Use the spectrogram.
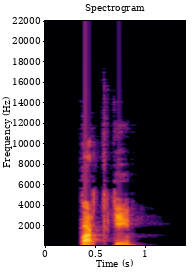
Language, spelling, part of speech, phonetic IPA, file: Russian, портки, noun, [pɐrtˈkʲi], Ru-портки.ogg
- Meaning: pants, trousers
